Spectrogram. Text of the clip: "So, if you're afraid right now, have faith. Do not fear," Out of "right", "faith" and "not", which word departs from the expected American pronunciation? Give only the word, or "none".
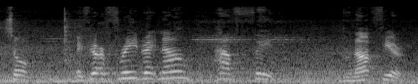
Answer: none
